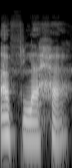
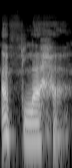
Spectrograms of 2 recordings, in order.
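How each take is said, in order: The two takes are said the same way.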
